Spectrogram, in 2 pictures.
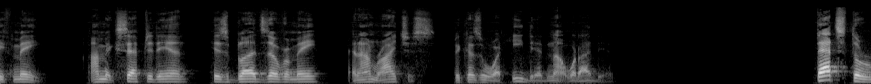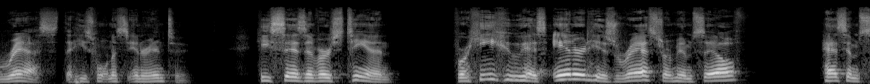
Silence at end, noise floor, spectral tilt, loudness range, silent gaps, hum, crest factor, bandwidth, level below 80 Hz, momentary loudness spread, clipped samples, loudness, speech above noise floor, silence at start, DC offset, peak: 0 s; -81 dBFS; -3 dB/octave; 15 LU; 6.58-7.57 s, 7.63-7.92 s, 16.67-16.89 s; none; 22 dB; 15.5 kHz; -66 dBFS; 18 LU; under 0.1%; -20 LUFS; 60 dB; 0 s; under 0.1%; 0 dBFS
